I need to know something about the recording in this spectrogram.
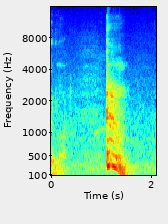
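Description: A man clears his throat once, about a second in, a short voiced sound that falls in pitch.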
